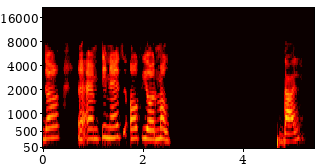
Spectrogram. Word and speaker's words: دال: دال. It is pronounced when the tip of your tongue touches the roots of your top front teeth.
